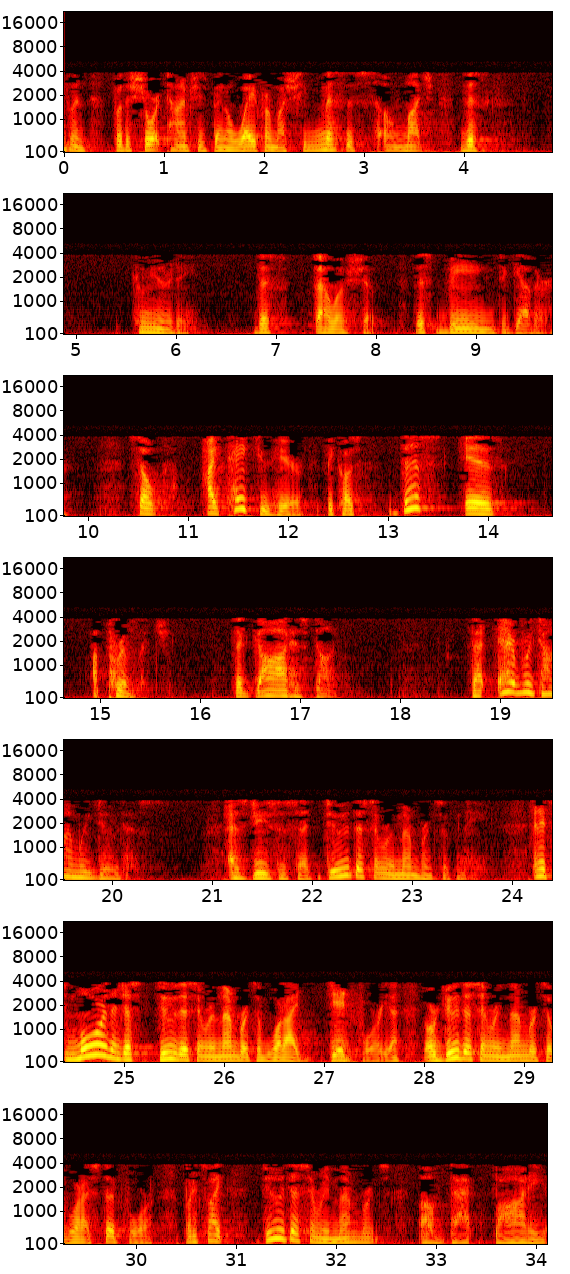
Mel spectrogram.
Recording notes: Recorded in the sanctuary of MPPC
